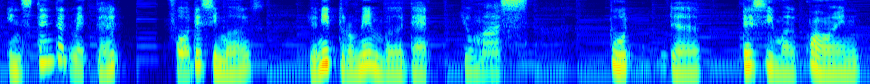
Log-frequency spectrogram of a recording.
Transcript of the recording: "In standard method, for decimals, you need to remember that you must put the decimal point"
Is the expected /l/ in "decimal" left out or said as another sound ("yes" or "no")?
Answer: no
